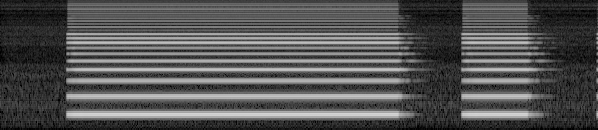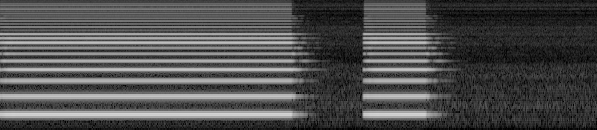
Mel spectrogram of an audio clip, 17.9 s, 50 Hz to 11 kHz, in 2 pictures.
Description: Ship horn signal, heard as a ship's horn, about 450 Hz, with room echo. 1 long, 1 short, 1 long, 1 short. At sea: I agree to be overtaken.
